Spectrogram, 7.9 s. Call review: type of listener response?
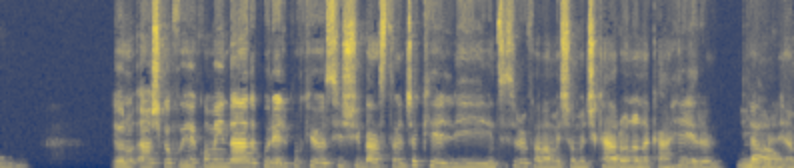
listening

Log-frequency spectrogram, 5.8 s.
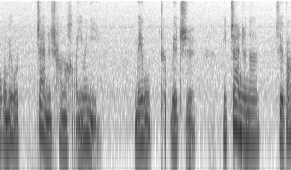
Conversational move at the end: listening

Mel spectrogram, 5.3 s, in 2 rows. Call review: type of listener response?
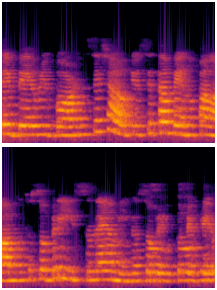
taking over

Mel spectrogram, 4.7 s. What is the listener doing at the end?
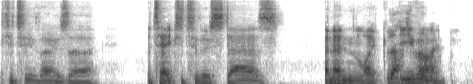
listening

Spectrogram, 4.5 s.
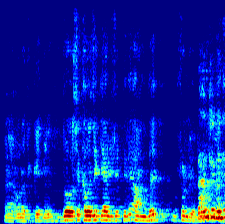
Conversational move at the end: taking over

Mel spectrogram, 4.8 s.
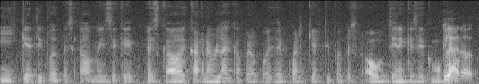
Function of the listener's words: taking over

